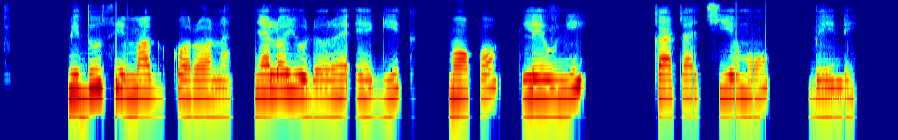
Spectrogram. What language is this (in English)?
Luo (Kenya and Tanzania)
